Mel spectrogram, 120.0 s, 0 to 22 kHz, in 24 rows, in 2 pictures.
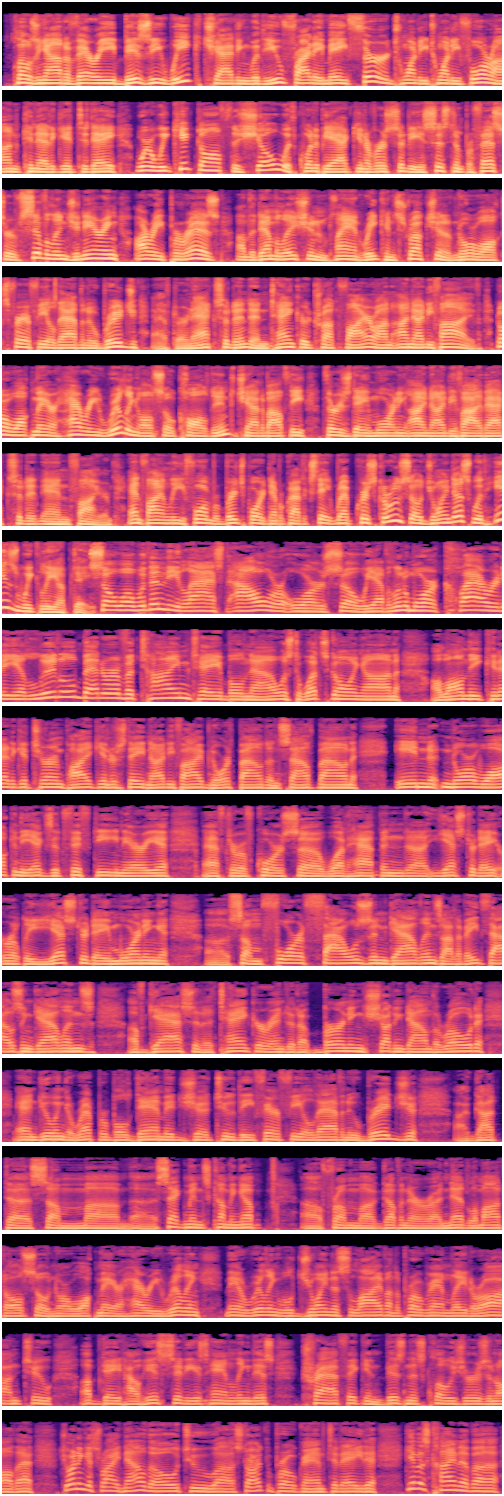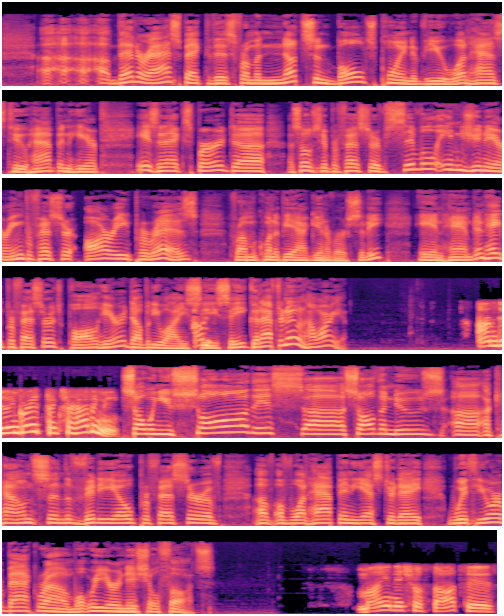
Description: Norwalk Mayor Harry Rilling also called in to chat about Thursday morning's I-95 accident and fire (10:04). Former Bridgeport State Rep. Chris Caruso also joined us with his weekly update (15:15)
